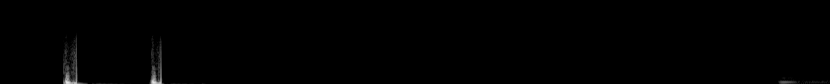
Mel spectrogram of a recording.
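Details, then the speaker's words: Korotkoff sounds phase 5: silence as cuff pressure falls below diastolic blood pressure, marking the point where diastolic pressure is reached during blood pressure measurement. "fase kelima yaitu suara kelima korotkoff adalah suara diam sejalan dengan tekanan manset yang turun di bawah tekanan darah diastolik"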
